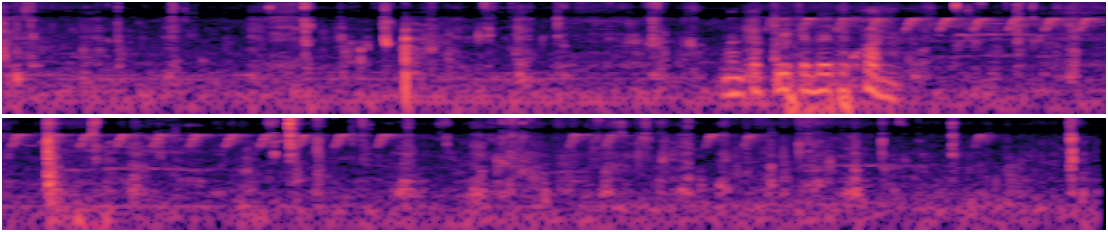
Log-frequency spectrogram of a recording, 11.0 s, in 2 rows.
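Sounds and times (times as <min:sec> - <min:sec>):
birds chirping: 0:03.0 - 0:11.0.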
